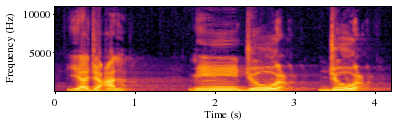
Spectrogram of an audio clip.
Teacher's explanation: فالجيم تخرج في حالة احتكاك وسط اللسان بسقف الفك الأعلى بشدة خفيفة، ويقال عن لفظها في هذا الشكل التعطيش، أي لا يستعمل لعاب الفم بها بحيث تكون عطشة وجافة.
